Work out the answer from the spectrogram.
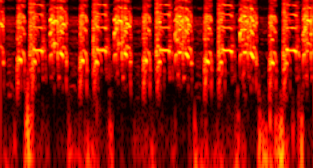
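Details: Grey francolin calling: a rapid, unbroken run of harsh, ringing notes about every half second, each carrying a bright whistled tone, loud and steady from start to finish.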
